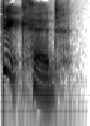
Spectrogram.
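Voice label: "dickhead", British English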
